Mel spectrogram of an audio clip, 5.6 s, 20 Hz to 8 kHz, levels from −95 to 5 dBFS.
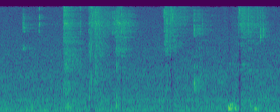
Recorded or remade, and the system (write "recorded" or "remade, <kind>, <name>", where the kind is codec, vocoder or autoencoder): recorded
